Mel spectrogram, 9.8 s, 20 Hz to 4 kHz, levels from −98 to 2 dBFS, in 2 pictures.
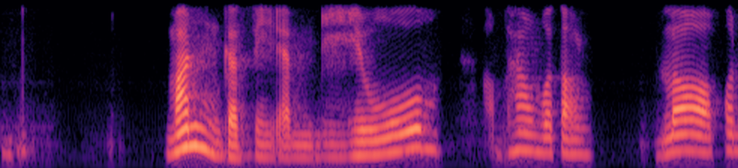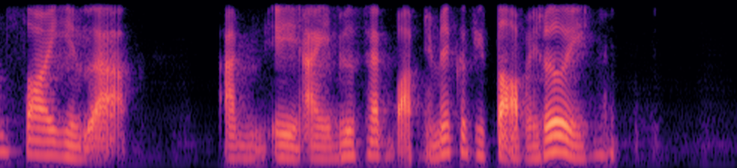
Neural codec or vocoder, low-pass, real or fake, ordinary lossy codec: autoencoder, 22.05 kHz, a latent of 192 numbers a frame, VITS, trained on one speaker; 3.6 kHz; fake; none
